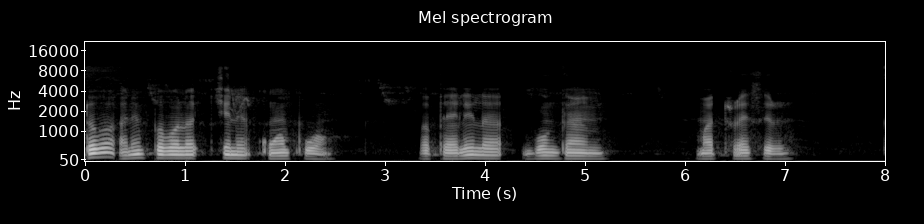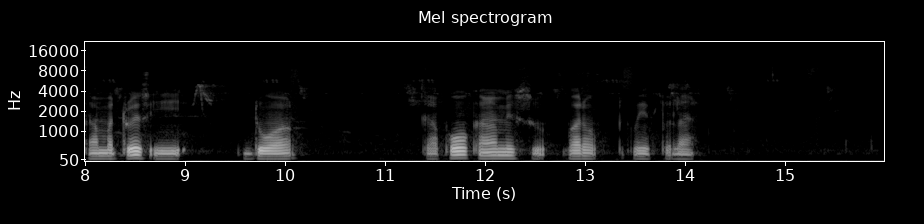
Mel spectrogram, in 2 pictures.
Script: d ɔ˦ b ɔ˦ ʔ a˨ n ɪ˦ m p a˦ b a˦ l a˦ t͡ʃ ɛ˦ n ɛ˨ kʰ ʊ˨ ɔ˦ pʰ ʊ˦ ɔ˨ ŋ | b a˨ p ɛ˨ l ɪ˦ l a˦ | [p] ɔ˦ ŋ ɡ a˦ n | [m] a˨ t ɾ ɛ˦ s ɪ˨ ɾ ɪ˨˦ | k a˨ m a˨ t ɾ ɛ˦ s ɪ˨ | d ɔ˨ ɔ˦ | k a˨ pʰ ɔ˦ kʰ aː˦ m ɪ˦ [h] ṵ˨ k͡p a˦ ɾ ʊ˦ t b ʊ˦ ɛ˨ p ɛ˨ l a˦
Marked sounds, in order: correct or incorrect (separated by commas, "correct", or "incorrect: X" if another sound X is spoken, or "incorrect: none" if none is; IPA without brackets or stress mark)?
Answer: incorrect: b, correct, incorrect: s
